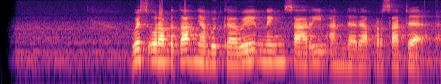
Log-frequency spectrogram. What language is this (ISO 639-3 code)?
jav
